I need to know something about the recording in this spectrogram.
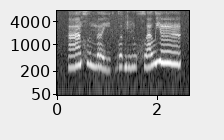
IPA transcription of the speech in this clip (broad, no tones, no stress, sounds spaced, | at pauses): ã xʷ ɪ m œ j | ɡʷ œ ɡ ĩ u̯ xʷ a u̯ j œ̃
